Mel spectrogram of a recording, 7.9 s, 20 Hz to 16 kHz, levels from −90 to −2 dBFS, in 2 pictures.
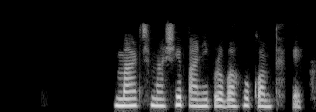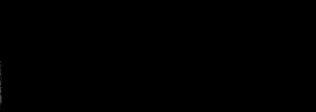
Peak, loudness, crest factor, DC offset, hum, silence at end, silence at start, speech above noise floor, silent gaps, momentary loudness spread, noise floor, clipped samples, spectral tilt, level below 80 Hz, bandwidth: -4 dBFS; -20 LUFS; 22 dB; under 0.1%; none; 4.15 s; 1.45 s; over 70 dB; 3.58-3.65 s; 14 LU; under -90 dBFS; under 0.1%; -6.5 dB/octave; -70 dBFS; 7.4 kHz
